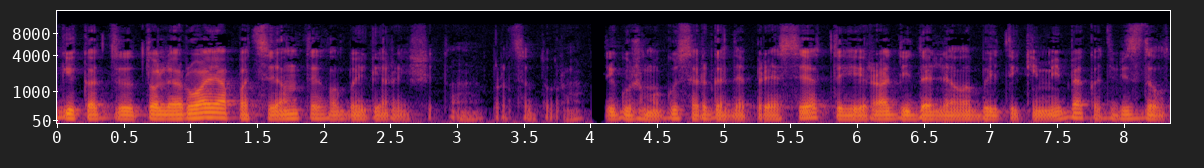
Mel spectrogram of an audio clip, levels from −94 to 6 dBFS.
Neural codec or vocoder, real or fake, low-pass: none; real; 10.8 kHz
